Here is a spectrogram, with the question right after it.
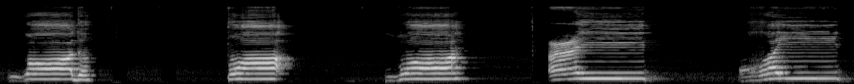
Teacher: जबान की करवट करके ऊपर के दाढ़ की जड़ में लगाएंगे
